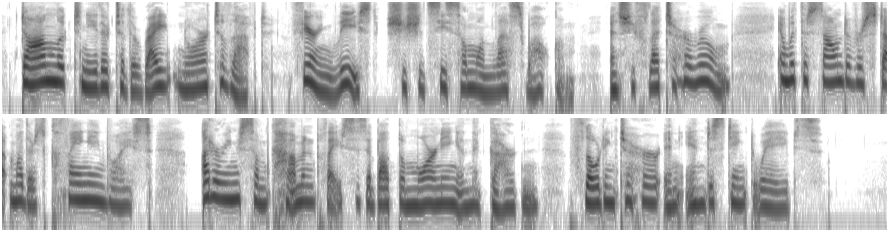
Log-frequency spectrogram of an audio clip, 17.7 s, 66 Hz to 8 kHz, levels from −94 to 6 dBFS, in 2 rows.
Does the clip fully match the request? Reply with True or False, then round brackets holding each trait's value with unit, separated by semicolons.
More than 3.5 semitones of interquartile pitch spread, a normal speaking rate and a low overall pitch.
False (3.9 semitones; 165 wpm; 210 Hz)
